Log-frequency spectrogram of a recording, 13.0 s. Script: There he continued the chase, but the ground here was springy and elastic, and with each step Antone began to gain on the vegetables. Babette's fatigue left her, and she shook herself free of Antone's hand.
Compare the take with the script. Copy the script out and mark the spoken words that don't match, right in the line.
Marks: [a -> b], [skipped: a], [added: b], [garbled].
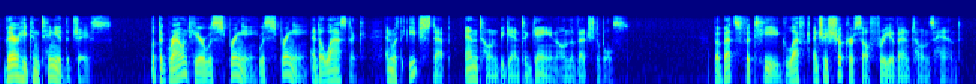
There he continued the chase, but the ground here was springy [added: was springy] and elastic, and with each step Antone began to gain on the vegetables. Babette's fatigue left [skipped: her,] and she shook herself free of Antone's hand.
